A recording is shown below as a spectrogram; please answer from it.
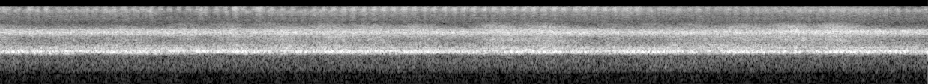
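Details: An unbroken high trilling chorus of crickets in a forest, bright and shrill in several overlapping tones, evenly loud from start to finish, with no other distinct sounds.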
